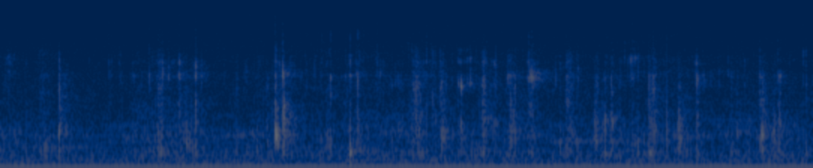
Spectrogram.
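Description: Close-miked chewing of a mouthful of sushi roll, with scattered small, irregular wet mouth clicks.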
